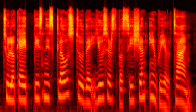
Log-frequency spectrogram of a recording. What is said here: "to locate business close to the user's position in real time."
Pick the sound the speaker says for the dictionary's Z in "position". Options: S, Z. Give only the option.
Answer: S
